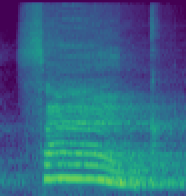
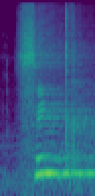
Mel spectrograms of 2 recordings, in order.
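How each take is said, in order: First: The word sounds like English 'sank'. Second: The word sounds like English 'sink'. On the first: The speaker calls it right. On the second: The speaker calls it wrong. "Shall we pronounce it as sink? No"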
